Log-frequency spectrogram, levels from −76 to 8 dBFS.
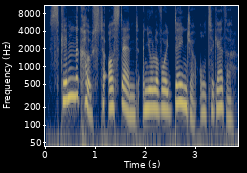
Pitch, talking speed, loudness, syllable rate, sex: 200 Hz, 155 wpm, -17 LUFS, 4.5 syllables/s, female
